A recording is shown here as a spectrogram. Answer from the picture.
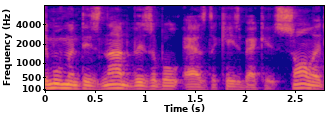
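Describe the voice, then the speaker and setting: A man speaks with a non-native accent and lively intonation. The recording is very clean, with a silent background. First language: not English. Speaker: watch reviewer. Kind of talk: product review.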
